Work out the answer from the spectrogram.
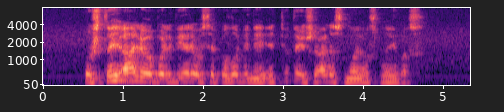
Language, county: Lithuanian, Tauragė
